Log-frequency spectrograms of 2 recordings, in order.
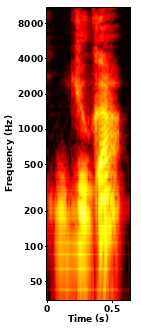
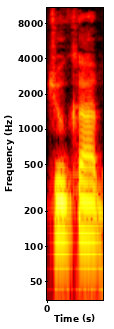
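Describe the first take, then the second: First: The word ends with a stop closure. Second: The word ends on an open vowel.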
